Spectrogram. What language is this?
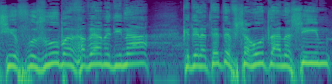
Hebrew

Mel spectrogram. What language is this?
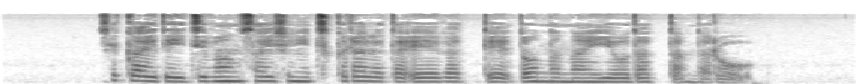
Japanese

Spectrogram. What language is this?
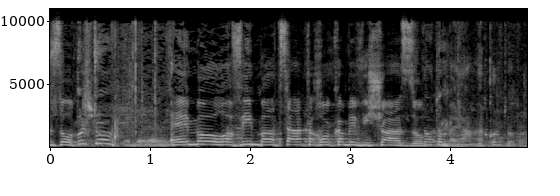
Hebrew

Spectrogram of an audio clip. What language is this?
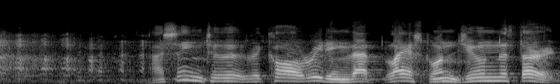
English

